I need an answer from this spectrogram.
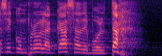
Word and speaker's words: Voltaire: uno de ellos era se lee voltaire voltaire pero se pronuncia voltaj su apellido un filósofo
